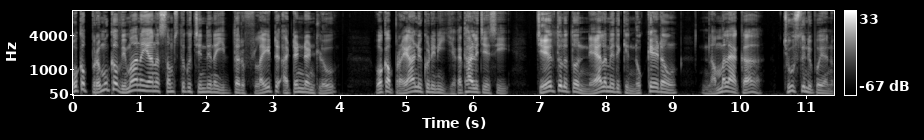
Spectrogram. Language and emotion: Telugu, disgusted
